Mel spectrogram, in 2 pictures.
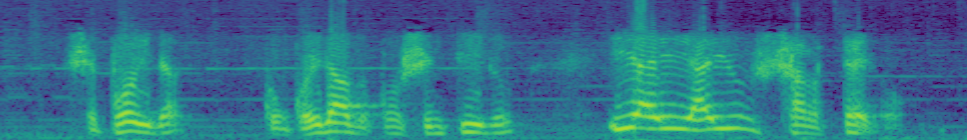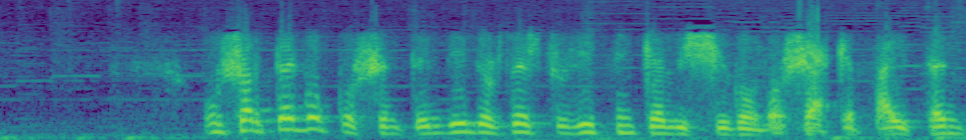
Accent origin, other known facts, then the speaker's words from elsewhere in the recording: Galicia, Spain; eu son galego dependente, eu necesito de Galicia.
